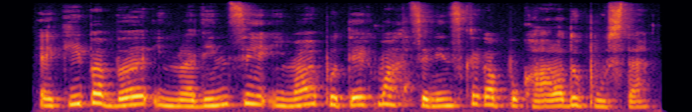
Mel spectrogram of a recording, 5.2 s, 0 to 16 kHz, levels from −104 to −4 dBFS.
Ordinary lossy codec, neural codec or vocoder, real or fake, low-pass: none; vocoder, 44.1 kHz, 128 mel bands every 256 samples, BigVGAN v2; fake; 14.4 kHz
